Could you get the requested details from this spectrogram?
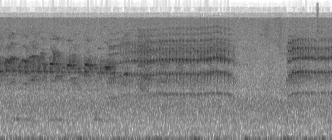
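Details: Birds in a shed: a run of short high squeaks gives way to long, harmonic, squawking notes, a brief pause, then another sustained squawk; low background rumble throughout.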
